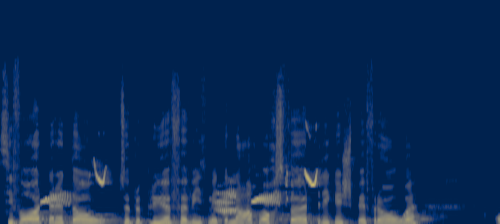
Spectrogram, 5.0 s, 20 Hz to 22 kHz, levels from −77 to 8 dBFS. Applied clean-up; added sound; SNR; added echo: classical method log-MMSE.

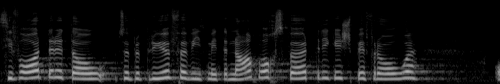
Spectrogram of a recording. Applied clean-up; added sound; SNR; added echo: none; none; none; none.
